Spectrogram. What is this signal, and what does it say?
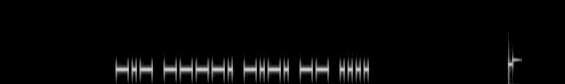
Morse code, heard as a keyed tone, about 30 wpm, 700 Hz. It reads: K9CMH
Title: USA Call Signs - 8x Character Spacing - 30wpm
